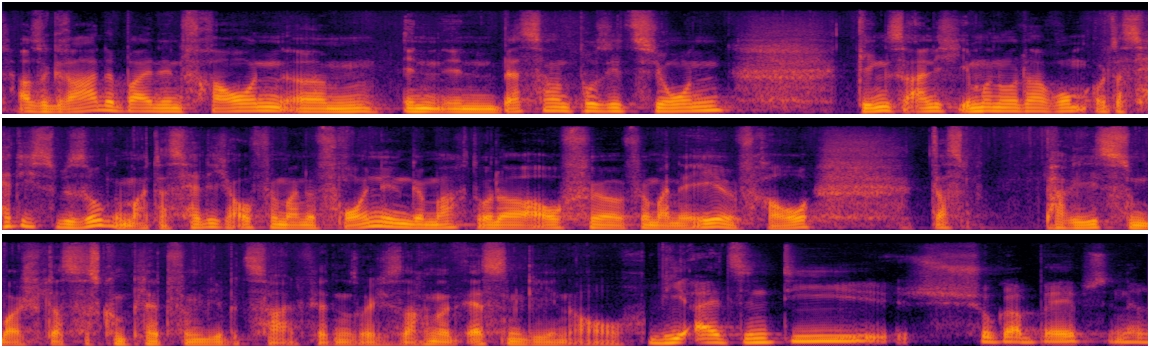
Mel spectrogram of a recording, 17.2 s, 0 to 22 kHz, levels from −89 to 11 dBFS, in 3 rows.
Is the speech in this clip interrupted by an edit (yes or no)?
no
